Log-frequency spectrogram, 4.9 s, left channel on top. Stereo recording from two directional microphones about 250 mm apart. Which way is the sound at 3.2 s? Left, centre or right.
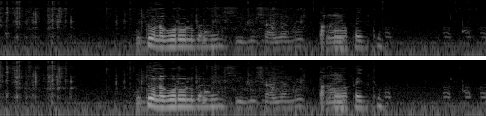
Centre.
